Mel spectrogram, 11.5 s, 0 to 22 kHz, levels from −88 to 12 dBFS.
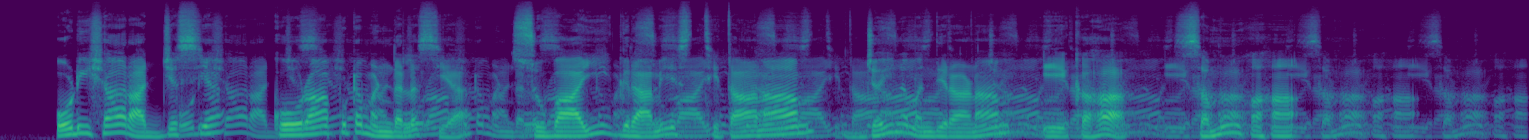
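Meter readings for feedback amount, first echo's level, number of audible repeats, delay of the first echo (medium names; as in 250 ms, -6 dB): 58%, -14.0 dB, 5, 909 ms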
